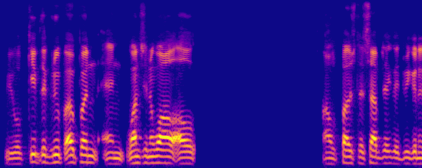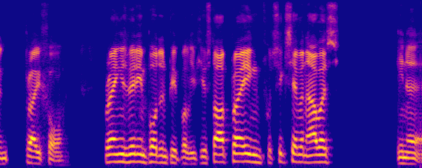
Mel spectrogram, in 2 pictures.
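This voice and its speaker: A man's voice: fairly low pitch, no room sound. Man hosting a muffled online call. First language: not English. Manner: direct, plain-spoken, halting. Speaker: host. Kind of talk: casual group call chat. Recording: dry muffled call audio.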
